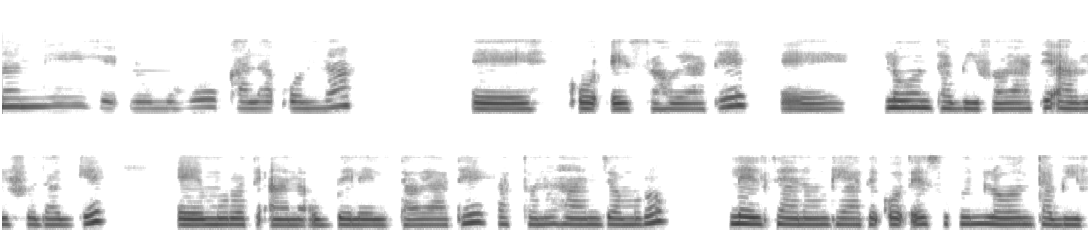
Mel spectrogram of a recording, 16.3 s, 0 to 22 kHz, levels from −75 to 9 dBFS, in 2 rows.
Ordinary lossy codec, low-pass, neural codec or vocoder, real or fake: Opus, 64 kbps; 5.4 kHz; none; real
